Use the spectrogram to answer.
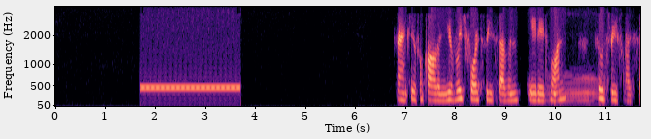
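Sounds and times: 
telephone ringing tone of outgoing call: 1.7s - 3.7s
speech: 6.8s - 11.6s.

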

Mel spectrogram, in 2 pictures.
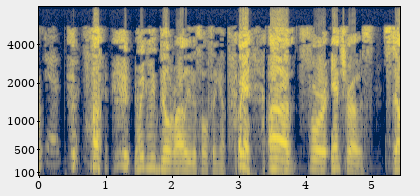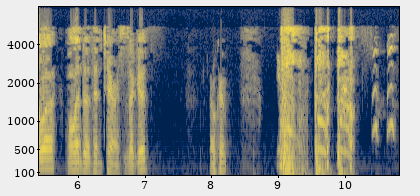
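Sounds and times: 
speech: 0.0s - 7.2s, 8.0s - 9.5s
person clearing throat harshly: 9.0s - 10.2s.

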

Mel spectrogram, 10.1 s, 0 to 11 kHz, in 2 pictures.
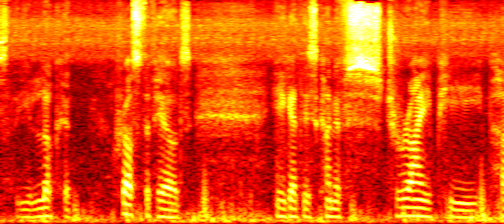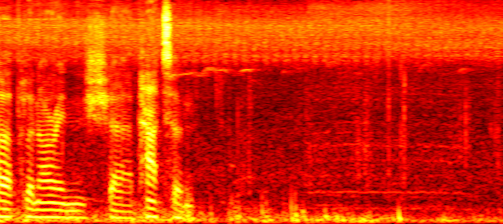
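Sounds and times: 
constant hiss of insects: 0.0s - 10.0s
soft rustling wind: 0.0s - 10.0s
speech: 0.1s - 7.1s
bees buzzing in a lavender field: 6.4s - 10.0s.

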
